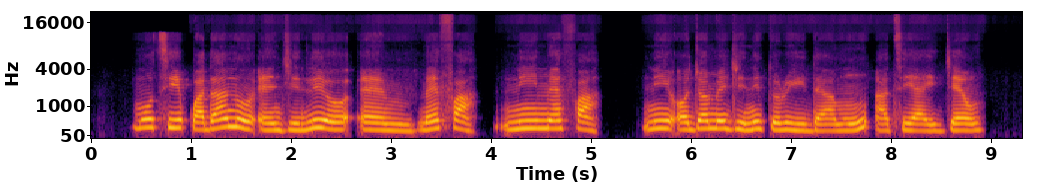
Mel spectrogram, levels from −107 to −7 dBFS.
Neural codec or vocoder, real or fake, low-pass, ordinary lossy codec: none; real; 19.8 kHz; Opus, 16 kbps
